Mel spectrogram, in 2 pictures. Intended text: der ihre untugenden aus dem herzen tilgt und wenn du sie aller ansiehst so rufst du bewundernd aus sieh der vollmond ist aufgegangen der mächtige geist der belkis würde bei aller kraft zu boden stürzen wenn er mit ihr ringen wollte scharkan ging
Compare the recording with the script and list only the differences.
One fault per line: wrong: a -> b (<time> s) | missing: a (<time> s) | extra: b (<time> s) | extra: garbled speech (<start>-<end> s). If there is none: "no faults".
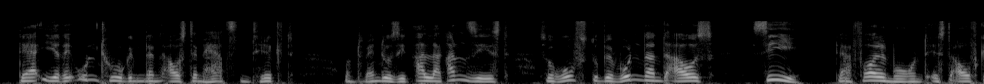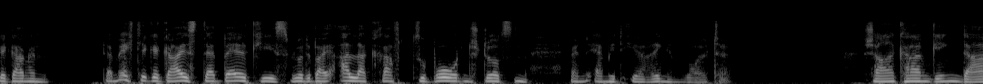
no faults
